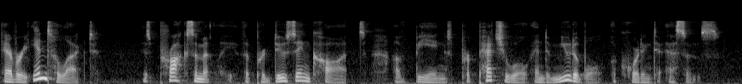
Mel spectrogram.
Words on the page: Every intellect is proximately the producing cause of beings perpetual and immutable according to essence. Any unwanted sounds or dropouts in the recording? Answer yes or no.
yes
